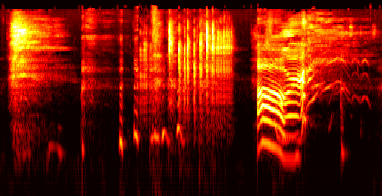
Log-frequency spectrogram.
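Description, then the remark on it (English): Dice rolled for dagger damage in a tabletop role-playing game clatter onto a hard tabletop: a couple of sharp knocks, then a quick rattling run of clicks as they tumble and settle, followed by a burst of giggly laughter. “Kai, roll your dagger damage for me.”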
